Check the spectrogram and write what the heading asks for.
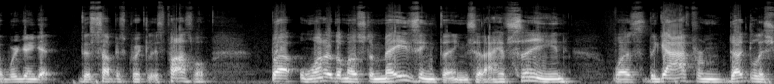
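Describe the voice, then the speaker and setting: A man co-hosting a casual interview in a chatty, halting, circling way. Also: medium pitch. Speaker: co-host.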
